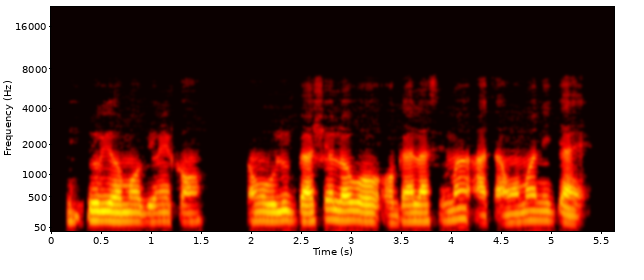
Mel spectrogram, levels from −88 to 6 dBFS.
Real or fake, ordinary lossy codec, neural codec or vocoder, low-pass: real; none; none; 7.2 kHz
